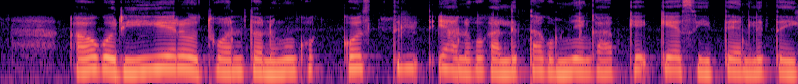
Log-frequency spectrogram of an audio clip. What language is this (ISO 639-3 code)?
kln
